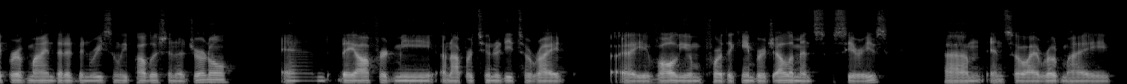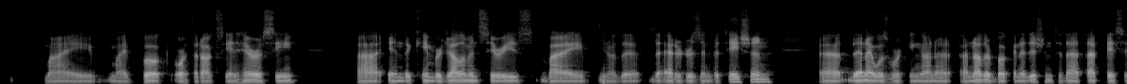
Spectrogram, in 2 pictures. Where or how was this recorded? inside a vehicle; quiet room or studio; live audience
quiet room or studio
